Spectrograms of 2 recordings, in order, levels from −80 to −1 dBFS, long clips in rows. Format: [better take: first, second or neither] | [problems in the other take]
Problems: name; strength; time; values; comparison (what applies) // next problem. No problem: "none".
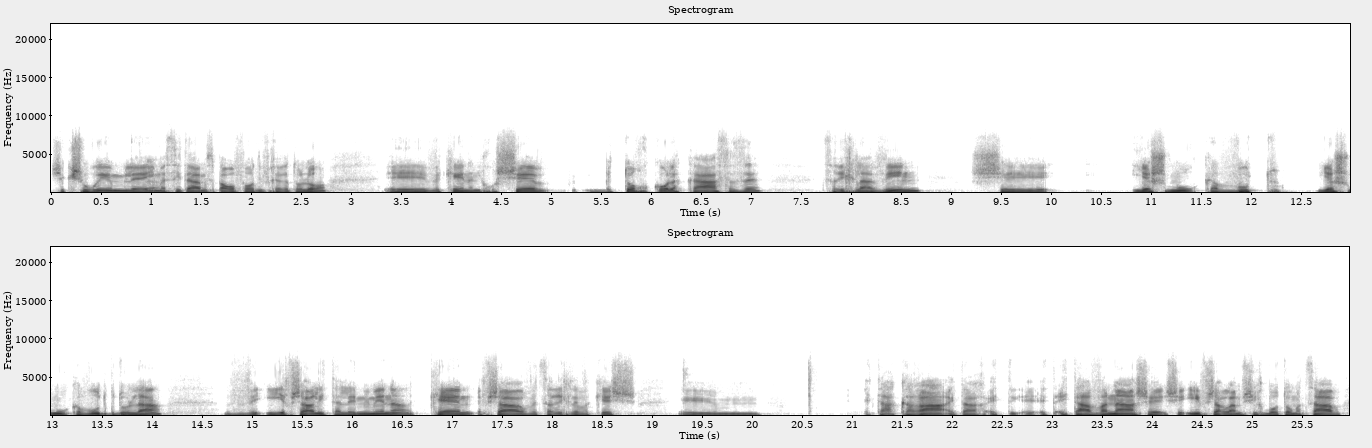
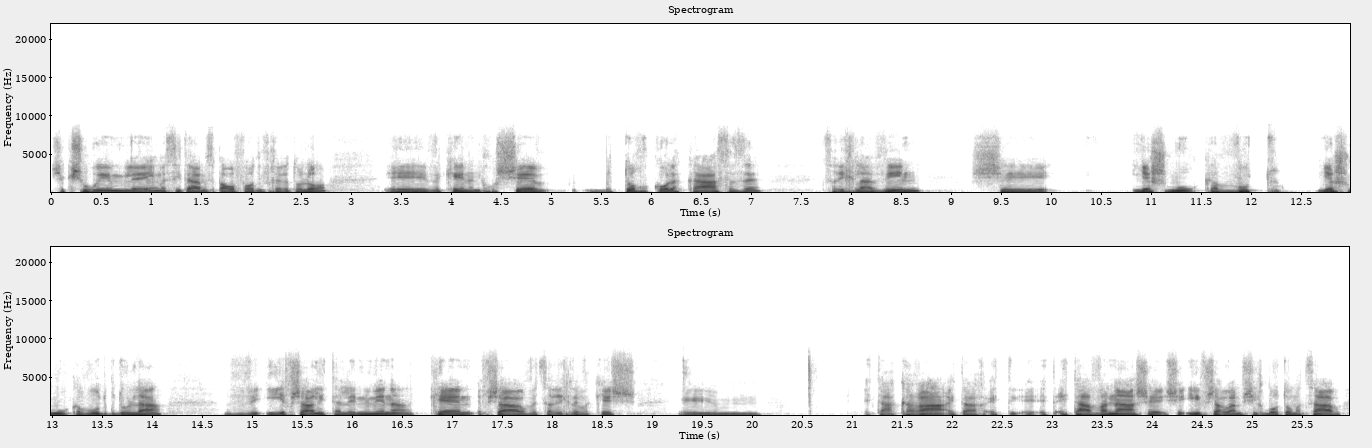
first | garbled, watery; badly; nothing above 7.5 kHz; slightly in the first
